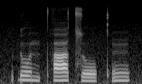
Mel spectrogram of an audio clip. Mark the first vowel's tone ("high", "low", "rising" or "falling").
falling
